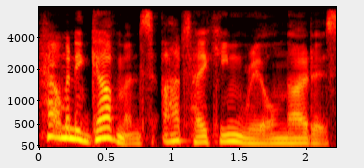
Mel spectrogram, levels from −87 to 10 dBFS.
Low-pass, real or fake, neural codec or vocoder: 7.2 kHz; fake; codec, 44.1 kHz, 7.8 kbps, Pupu-Codec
